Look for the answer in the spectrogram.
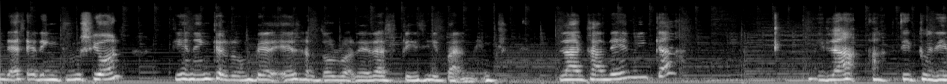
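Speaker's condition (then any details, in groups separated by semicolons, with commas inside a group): Cerebral palsy from birth; speech and language affected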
